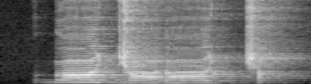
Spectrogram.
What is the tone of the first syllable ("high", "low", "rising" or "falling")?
high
